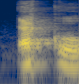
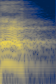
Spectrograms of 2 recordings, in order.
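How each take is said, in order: First: এক said with a final "o", "æko"; এক drawn into two syllables, "æ-ko"; wrong vowel-ending pronunciation. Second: এক said as one syllable, "æk"; এক with no vowel after k; silent-vowel pronunciation. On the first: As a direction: add an "o" after the k in এক. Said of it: "হসন্ত না দিলে উচ্চারণ হবে". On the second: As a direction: end এক on a closed k. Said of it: "আমরা বলি এক". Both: Shown as a demonstration.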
